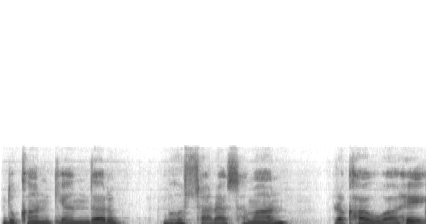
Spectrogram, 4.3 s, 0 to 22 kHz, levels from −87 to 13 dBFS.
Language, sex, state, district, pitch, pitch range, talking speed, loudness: Hindi, male, Madhya Pradesh, Dhar, 140 Hz, 130-170 Hz, 125 wpm, -17 LUFS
